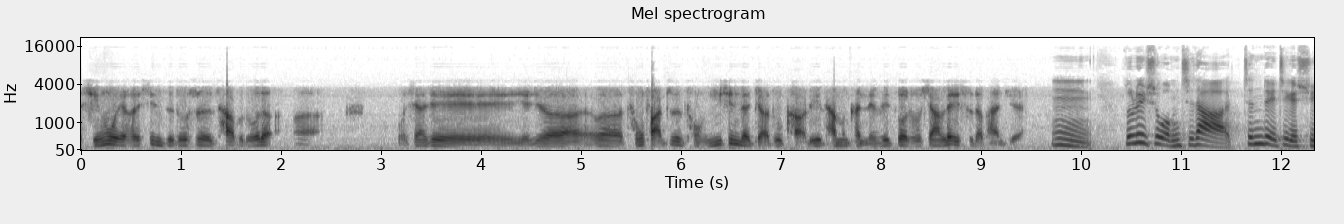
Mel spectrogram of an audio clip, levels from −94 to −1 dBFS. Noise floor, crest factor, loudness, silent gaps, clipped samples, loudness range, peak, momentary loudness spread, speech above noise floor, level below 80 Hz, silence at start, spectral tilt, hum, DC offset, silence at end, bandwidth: -45 dBFS; 22 dB; -24 LUFS; none; under 0.1%; 2 LU; -2 dBFS; 13 LU; 21 dB; -62 dBFS; 0 s; -4.5 dB/octave; none; under 0.1%; 0 s; 16 kHz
